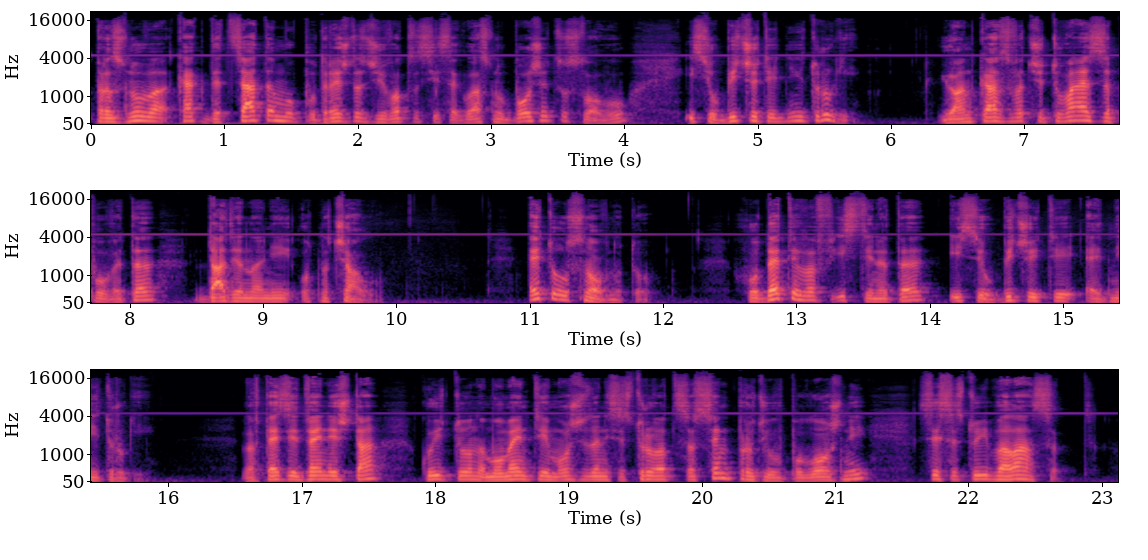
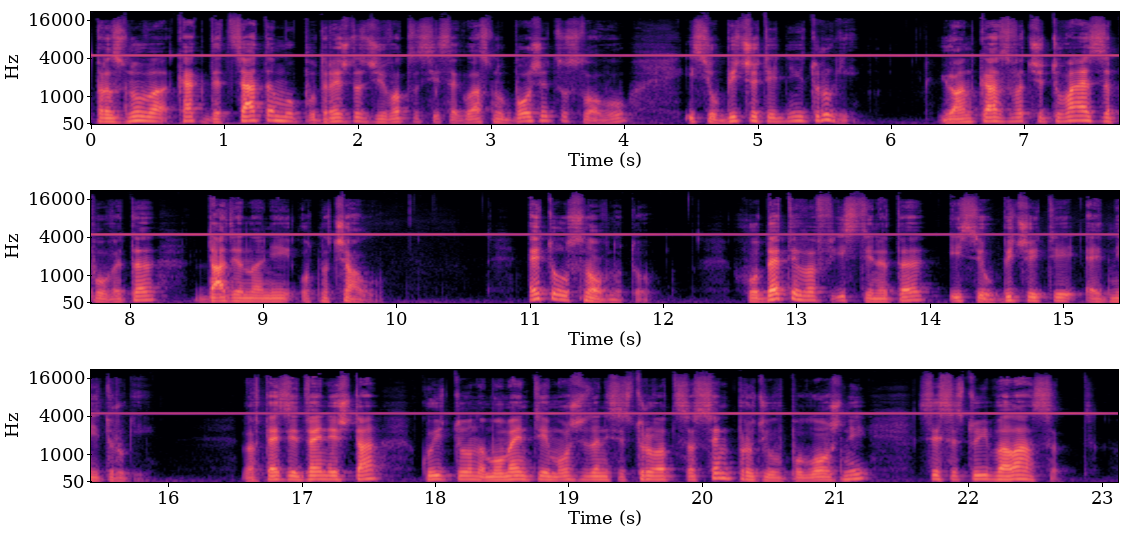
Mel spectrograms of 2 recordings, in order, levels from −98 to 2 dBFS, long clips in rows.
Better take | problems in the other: first | high-pitched whine; loud; throughout; 4.5 kHz, 8 dB below the speech; faint in the first

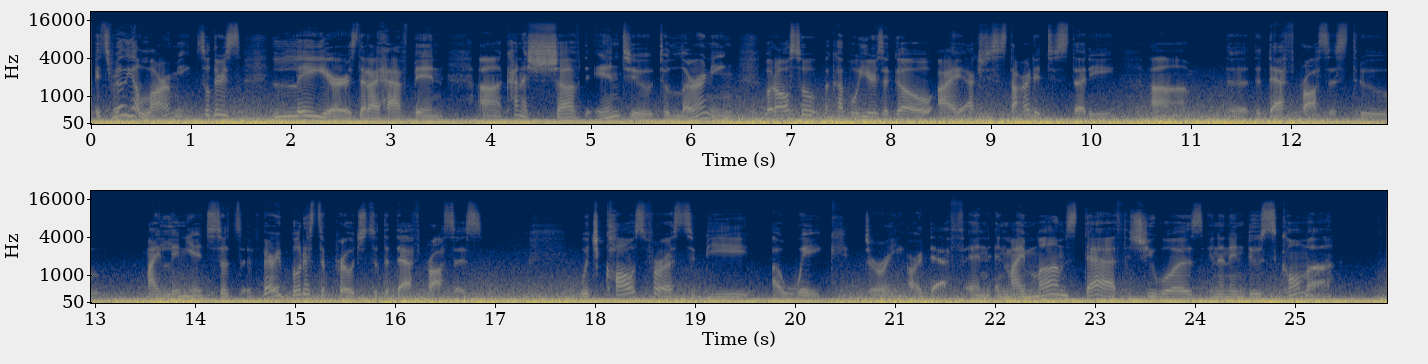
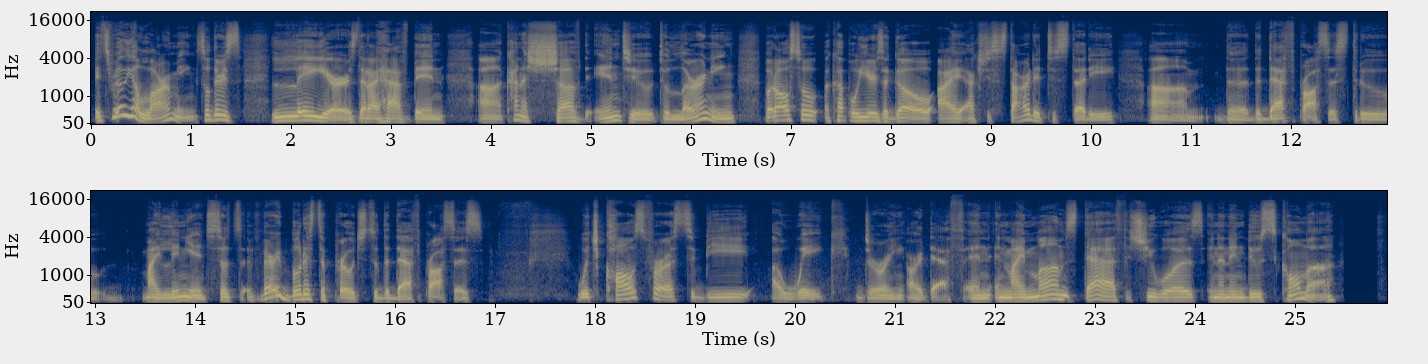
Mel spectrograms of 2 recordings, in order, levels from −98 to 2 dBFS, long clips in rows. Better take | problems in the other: second | low rumble; loud; throughout; as loud as the speech

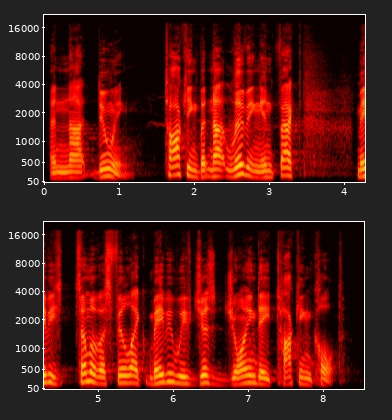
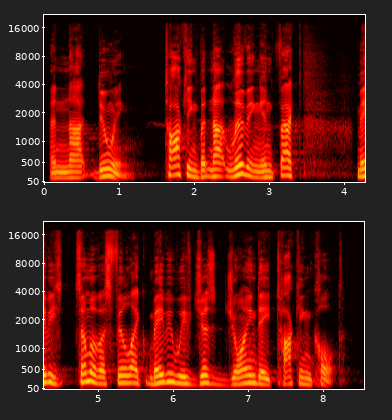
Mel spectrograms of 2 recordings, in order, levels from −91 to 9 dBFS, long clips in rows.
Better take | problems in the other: second | thin; very slightly; fading below 300 Hz

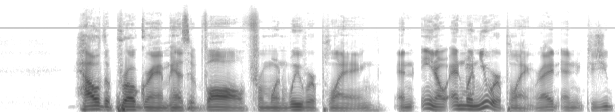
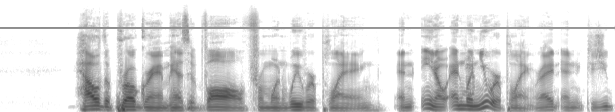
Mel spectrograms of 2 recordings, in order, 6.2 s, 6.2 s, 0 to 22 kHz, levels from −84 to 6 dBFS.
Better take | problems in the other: first | high-pitched whine; loud; throughout; 8 kHz, 9 dB below the speech; faint in the first

